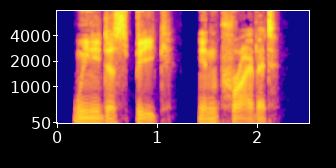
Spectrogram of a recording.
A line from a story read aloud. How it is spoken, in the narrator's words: Kairos muttered through gritted teeth, trying to keep his lips still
